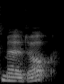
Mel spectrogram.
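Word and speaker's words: Murdaugh: watching the Murdoch trial Alex Murdock that's apparently how you say it I've looked it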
